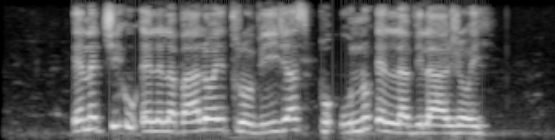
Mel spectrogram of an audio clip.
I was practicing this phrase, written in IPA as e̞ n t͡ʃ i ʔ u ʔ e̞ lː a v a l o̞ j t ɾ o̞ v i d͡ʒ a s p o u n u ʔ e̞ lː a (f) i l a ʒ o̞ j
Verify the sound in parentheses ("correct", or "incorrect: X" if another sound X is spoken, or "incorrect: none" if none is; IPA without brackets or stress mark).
incorrect: v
